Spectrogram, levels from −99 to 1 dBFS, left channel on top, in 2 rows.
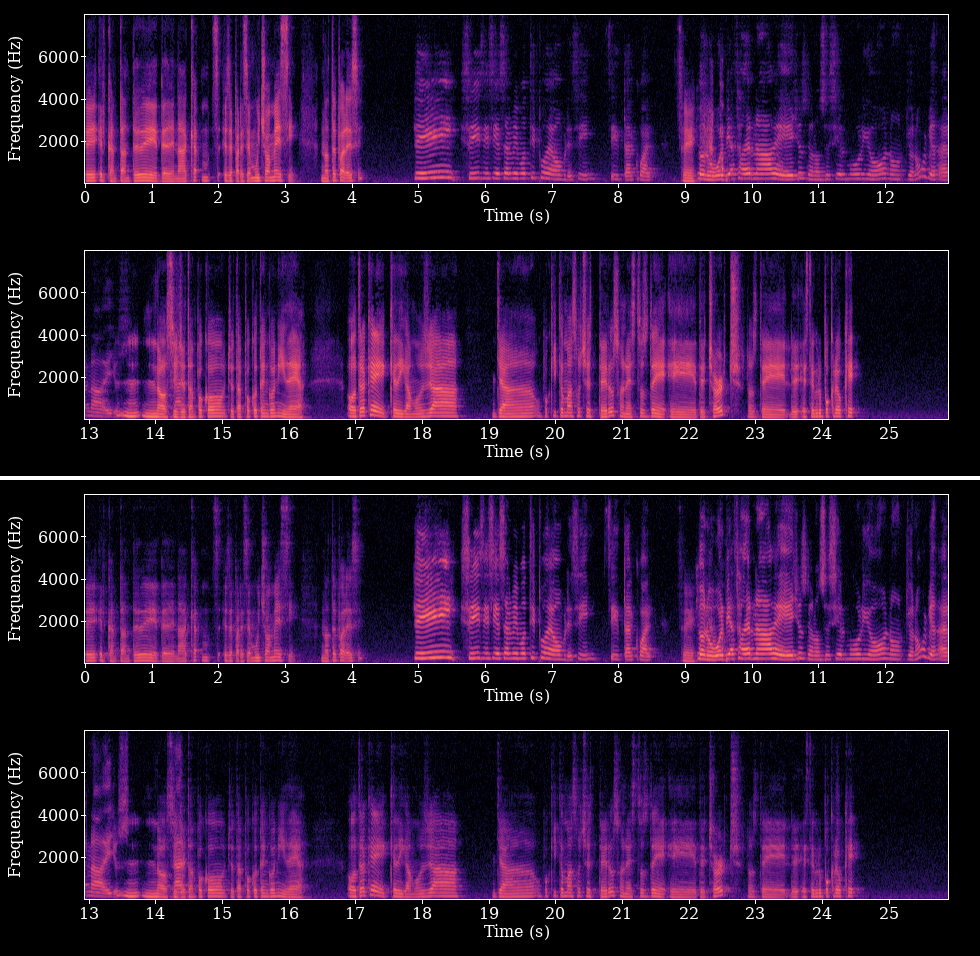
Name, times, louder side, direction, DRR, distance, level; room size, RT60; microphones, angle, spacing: voice 1, 0.0-4.2 8.9-9.2 13.4-16.2 16.9-18.5 19.0-24.5, left 5 dB, 50° left, 0.4 m, -34 dB
voice 2, 4.9-8.5 9.2-13.6 14.3-14.5, right 4 dB, 70° right, 0.6 m, -35 dB
13.5 x 6.6 x 3.8 m
head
